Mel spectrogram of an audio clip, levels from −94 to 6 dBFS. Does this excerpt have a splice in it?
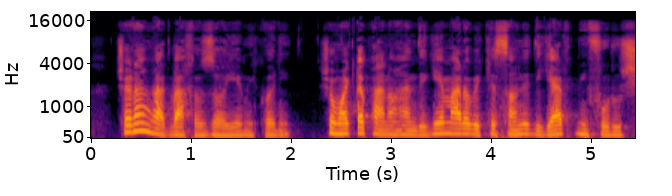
yes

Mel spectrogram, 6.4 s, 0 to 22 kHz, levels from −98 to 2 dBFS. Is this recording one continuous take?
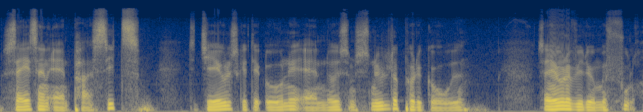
yes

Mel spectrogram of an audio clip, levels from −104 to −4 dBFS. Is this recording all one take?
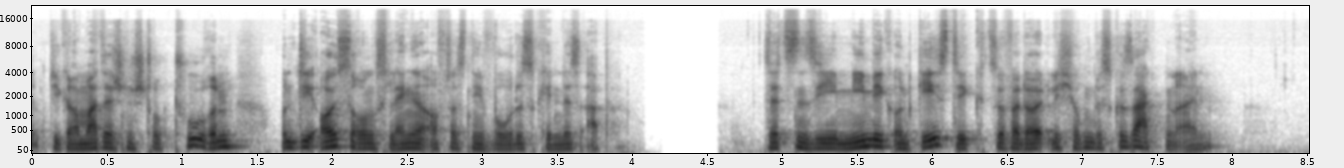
yes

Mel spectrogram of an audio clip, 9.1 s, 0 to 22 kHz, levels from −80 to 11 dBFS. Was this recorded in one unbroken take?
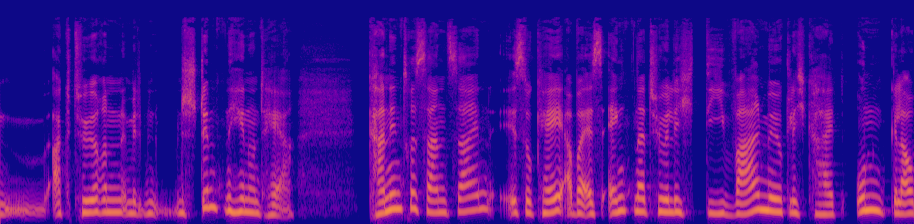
yes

